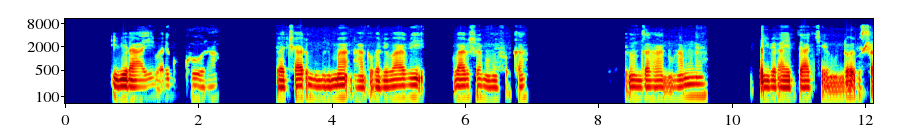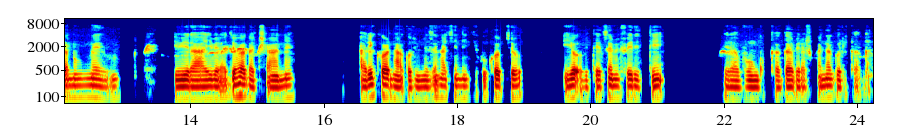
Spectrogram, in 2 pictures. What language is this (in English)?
Kinyarwanda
